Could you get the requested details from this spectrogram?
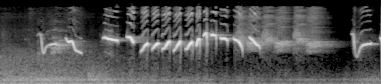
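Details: Prenjak daun, a prinia from Lombok in NTB, singing actively: a clipped whistled note, then a fast rattling series of about fourteen high twisting notes, ending with another sharp whistle.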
